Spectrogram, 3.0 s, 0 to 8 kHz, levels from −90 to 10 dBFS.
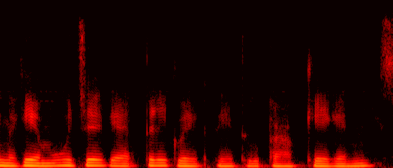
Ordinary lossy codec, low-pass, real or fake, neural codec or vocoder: Opus, 32 kbps; 7.2 kHz; fake; codec, 24 kHz, 0.9 kbps, WavTokenizer, small release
